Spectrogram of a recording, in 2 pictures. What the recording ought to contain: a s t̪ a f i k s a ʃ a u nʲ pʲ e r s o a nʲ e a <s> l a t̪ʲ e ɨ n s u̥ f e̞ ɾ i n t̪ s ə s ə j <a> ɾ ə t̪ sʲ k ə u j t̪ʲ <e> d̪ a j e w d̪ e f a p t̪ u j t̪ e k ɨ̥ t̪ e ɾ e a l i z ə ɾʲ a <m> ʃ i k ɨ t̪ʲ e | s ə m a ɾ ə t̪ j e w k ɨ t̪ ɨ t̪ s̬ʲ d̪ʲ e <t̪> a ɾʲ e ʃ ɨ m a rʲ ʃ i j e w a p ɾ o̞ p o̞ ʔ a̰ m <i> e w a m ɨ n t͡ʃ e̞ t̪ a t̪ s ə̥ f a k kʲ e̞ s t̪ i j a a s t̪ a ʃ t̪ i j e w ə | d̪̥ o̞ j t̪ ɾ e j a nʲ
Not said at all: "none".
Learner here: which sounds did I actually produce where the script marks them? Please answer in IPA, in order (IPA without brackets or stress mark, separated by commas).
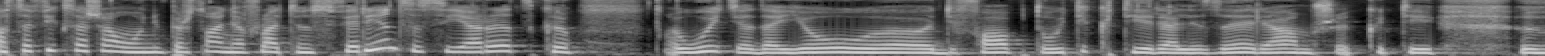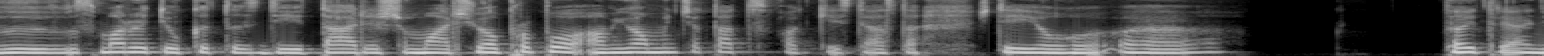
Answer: f, a, e, m, t̪, j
